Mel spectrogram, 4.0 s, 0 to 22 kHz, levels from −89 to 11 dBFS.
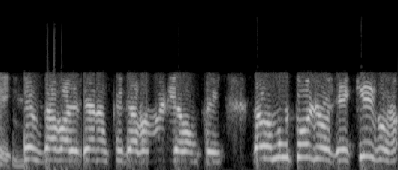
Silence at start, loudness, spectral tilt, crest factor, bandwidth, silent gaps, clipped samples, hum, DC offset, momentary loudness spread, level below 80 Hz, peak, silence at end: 0 s; -16 LUFS; -6.5 dB/octave; 12 dB; 4 kHz; none; under 0.1%; none; under 0.1%; 5 LU; -56 dBFS; -4 dBFS; 0 s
